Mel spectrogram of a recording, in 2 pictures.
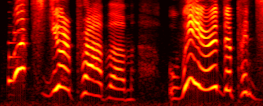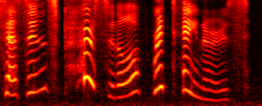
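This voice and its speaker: A woman's voice: very high voice, huge pitch swings, takes it slowly, noisy background, heavily acted. A woman voicing a tiny, feisty, childlike companion in an anime game, with music behind. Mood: indignant.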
